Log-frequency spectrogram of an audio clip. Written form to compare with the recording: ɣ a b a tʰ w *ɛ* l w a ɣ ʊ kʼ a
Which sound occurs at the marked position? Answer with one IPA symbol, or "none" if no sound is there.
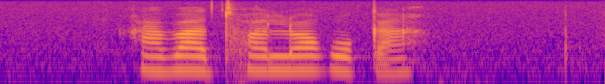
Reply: a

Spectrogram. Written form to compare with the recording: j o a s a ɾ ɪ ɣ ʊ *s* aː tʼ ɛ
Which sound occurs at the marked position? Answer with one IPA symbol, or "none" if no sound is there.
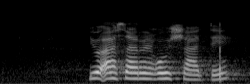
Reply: ʃ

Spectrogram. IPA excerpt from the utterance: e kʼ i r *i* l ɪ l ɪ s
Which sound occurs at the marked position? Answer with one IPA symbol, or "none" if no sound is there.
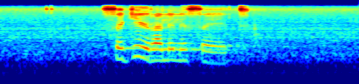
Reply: a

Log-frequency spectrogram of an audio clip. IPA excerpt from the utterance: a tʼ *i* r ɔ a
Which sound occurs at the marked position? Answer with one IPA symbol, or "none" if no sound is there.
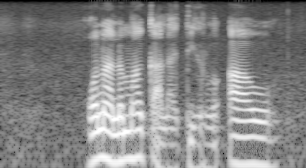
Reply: i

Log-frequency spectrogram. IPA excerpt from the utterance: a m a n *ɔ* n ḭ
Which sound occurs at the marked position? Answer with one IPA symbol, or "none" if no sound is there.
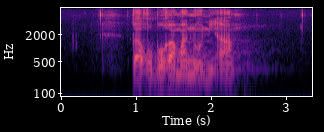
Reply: o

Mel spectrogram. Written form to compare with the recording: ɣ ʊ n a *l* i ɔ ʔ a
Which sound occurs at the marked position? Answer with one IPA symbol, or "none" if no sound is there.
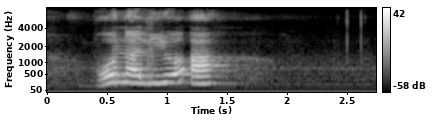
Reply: l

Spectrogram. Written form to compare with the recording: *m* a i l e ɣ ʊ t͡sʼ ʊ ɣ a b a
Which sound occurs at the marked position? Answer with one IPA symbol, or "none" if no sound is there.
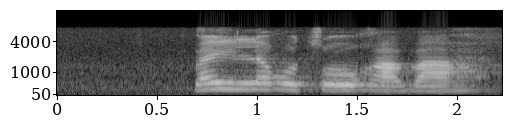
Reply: b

